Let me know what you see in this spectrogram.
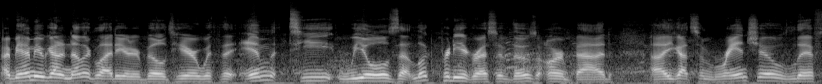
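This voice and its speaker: Over noticeable background noise, a man talks at a moderate pace with fairly high pitch. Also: ordinary pitch variation. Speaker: automotive video host. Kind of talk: walkaround vehicle showcase. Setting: trade show floor. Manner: casual, enthusiastic.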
